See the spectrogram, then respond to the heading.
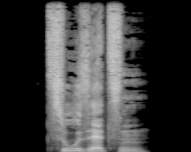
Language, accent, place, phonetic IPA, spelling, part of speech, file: German, Germany, Berlin, [ˈt͡suːˌzɛt͡sn̩], Zusätzen, noun, De-Zusätzen.ogg
- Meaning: dative plural of Zusatz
